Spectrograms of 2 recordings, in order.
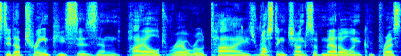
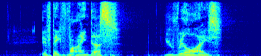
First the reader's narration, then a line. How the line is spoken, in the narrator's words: Val kept saying in a hoarse stage whisper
